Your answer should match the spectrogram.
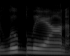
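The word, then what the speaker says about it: Ljubljana: in in the first Auto suggestion is is pronunciation oh okay well Luby LU on H okay lublana I like that that's a pretty name so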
